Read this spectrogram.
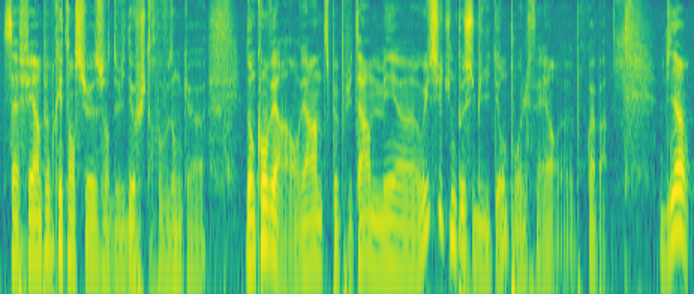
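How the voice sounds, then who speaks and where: Rambling French-speaking man, soft mellow voice. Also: on the low side, animated, a little fast, creaky. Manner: rambling, many "euh" fillers and restarts; addresses the viewer informally. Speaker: YouTuber answering viewer comments. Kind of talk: casual daily vlog chat.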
